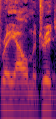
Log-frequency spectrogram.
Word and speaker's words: Real Madrid: It's pronounced Real Madrid, you dumbass.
